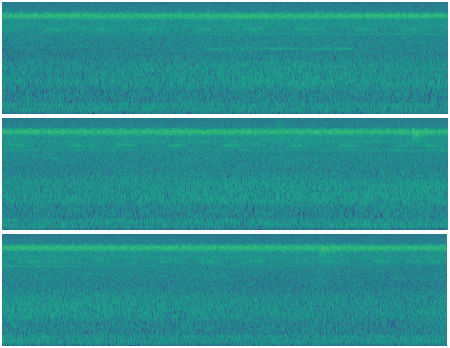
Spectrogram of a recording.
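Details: September evening chorus of garden crickets, a continuous thin high trill that never pauses, with a faint lower whistle briefly above a steady low background drone.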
